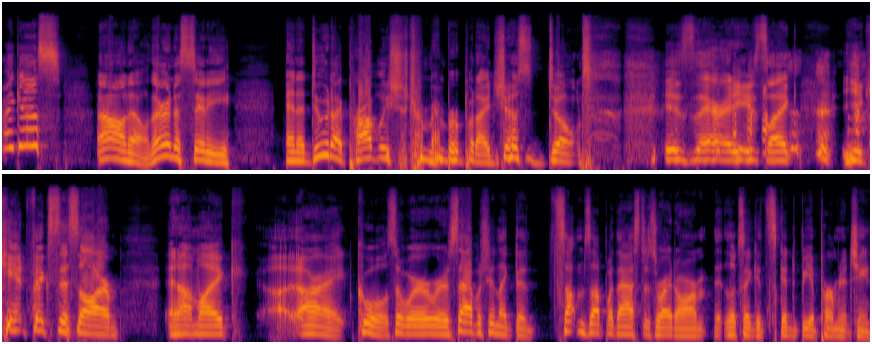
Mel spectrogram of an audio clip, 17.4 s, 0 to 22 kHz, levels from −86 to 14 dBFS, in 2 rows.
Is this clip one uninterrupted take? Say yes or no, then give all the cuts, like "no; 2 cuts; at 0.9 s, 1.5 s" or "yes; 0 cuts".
yes; 0 cuts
